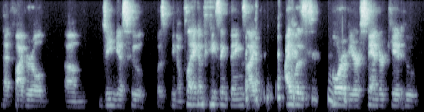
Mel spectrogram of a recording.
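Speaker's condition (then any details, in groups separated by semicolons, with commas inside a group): No condition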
